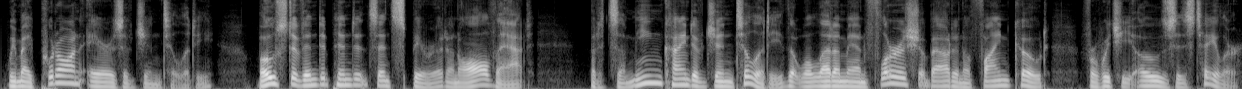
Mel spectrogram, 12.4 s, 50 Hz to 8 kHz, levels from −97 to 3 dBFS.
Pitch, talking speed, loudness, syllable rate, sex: 115 Hz, 190 wpm, -21 LUFS, 4.8 syllables/s, male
